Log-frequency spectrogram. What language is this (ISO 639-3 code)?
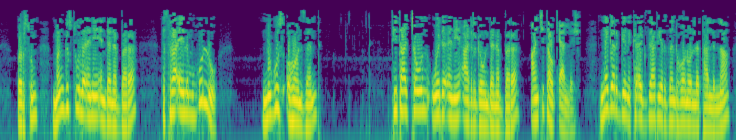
amh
